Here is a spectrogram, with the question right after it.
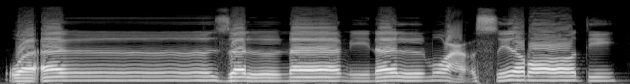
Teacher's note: Na mad thabi'i panjang dua harakat. Fathah ketemu alif. · Suara nunnya disamarkan ke zai. Wa anza sambil ditahan bacaan eng-nya atau bacaan gunnah ikhfa ya, dengungannya.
